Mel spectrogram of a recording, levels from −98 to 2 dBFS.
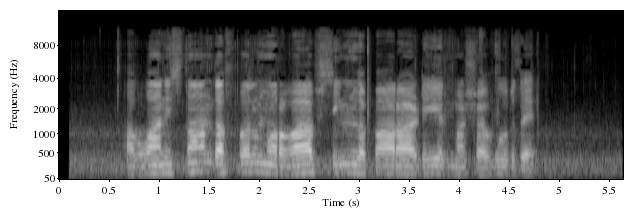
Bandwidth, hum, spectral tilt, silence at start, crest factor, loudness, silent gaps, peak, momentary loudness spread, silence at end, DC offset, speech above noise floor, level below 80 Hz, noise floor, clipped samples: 11.5 kHz; none; -4.5 dB/octave; 0.15 s; 20 dB; -29 LUFS; none; -10 dBFS; 12 LU; 0.85 s; under 0.1%; 28 dB; -72 dBFS; -56 dBFS; under 0.1%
